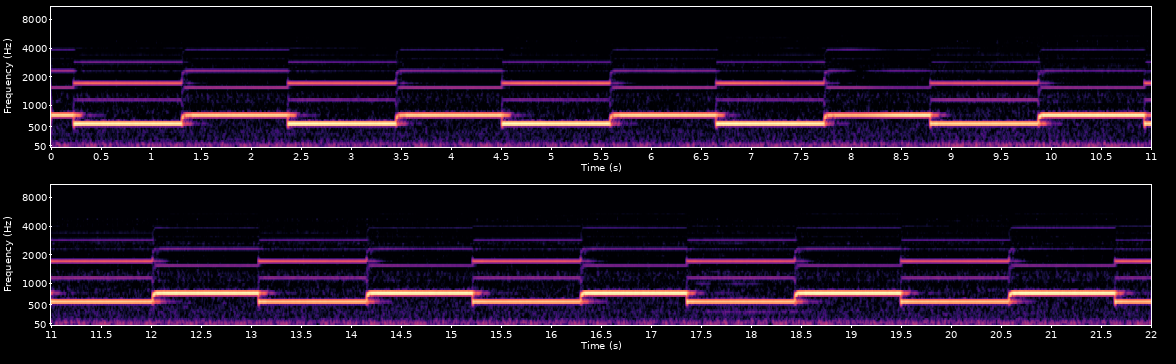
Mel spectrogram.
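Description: Railway level-crossing alarm sounding an electronic two-tone signal, switching between a lower and a higher pitch about once a second, steady and loud. It warns that a train is approaching and the crossing is closing.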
